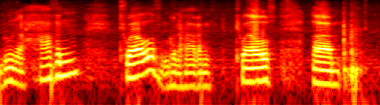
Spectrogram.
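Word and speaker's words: Bunnahabhain: single M Scotch whiskey buah Haven that's how you pronounce it buah Haven 12 buah havan 12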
